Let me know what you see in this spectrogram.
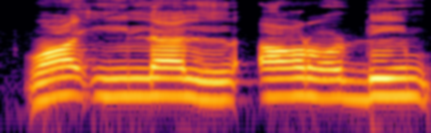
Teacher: واو کا مخرج ادا کرتے ہوئے ہونٹ گول ہونے چاہیے۔ حمزہ کے نیچے زیر ہے، اسے بغیر کھینچے بغیر جھٹکا دیے پڑھیں گے۔ لام زبر کو لام کے ساتھ ملائیں گے، حمزہ زبر کے آگے روئے ساکن ہے، یہاں را کو پر پڑھیں گے، دود کو بھی پر پڑھیں گے۔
